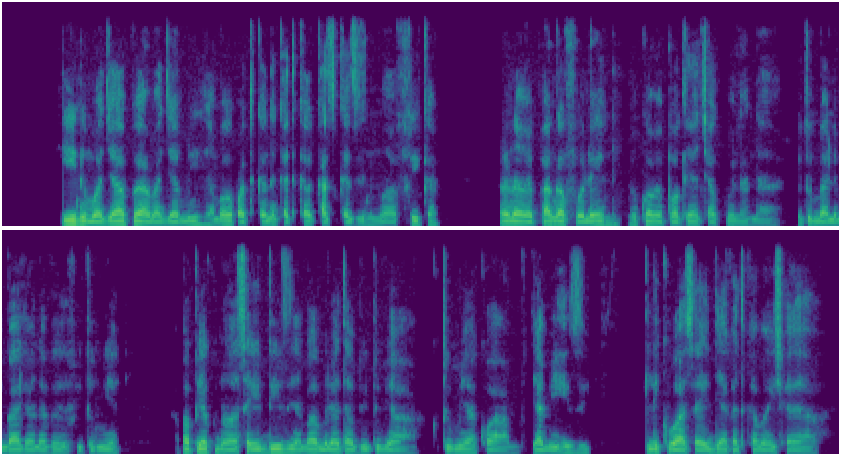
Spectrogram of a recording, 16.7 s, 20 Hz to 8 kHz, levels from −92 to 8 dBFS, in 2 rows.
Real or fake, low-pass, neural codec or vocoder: real; 7.2 kHz; none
